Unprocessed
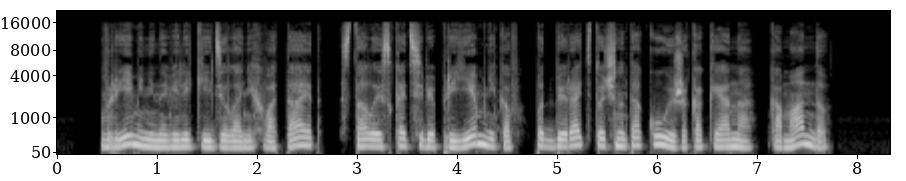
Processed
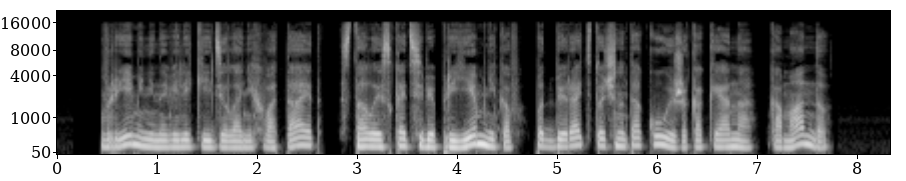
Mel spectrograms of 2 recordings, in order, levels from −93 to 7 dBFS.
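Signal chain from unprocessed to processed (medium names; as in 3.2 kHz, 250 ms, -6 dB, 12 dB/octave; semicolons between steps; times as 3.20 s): 2.95–4.44 s: bass shelf 330 Hz +6.5 dB; trim +3.5 dB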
